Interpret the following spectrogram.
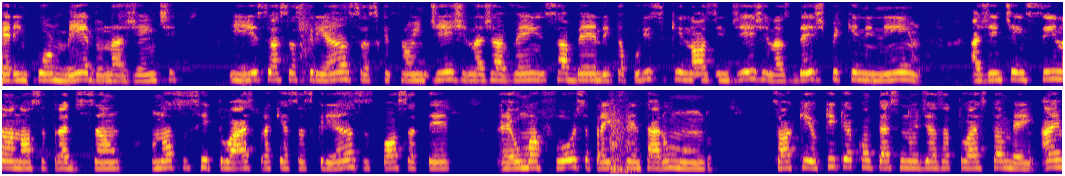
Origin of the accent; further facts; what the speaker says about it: Amambai, Mato Grosso do Sul, Brazil; now in Dourados, Brazil; Minha aldeia se chama Guapuú, fica no município de Amambai. Atualmente, eu moro na cidade de Dourados, porque eu estou cursando o curso de gestão ambiental.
